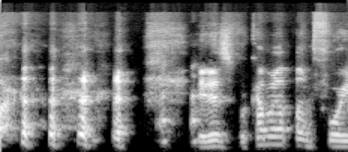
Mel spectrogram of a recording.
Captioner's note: both laughing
